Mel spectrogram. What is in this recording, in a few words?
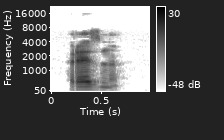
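"резны", Komi, male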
